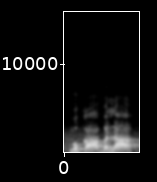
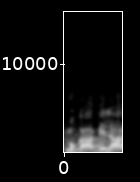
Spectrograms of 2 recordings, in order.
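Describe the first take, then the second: First: The vowel before the last syllable is a. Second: The vowel before the last syllable is i. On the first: The speaker calls it right. "इसी तर्ज पे पढ़ने हैं" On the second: The speaker calls it wrong. "गलत है"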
